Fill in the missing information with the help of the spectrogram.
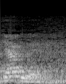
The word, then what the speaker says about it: Yahweh: Ese tetragramatón tenía una forma fonética, y según los eruditos hoy en día, la mejor forma de leer el tetragramatón era Yahweh.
